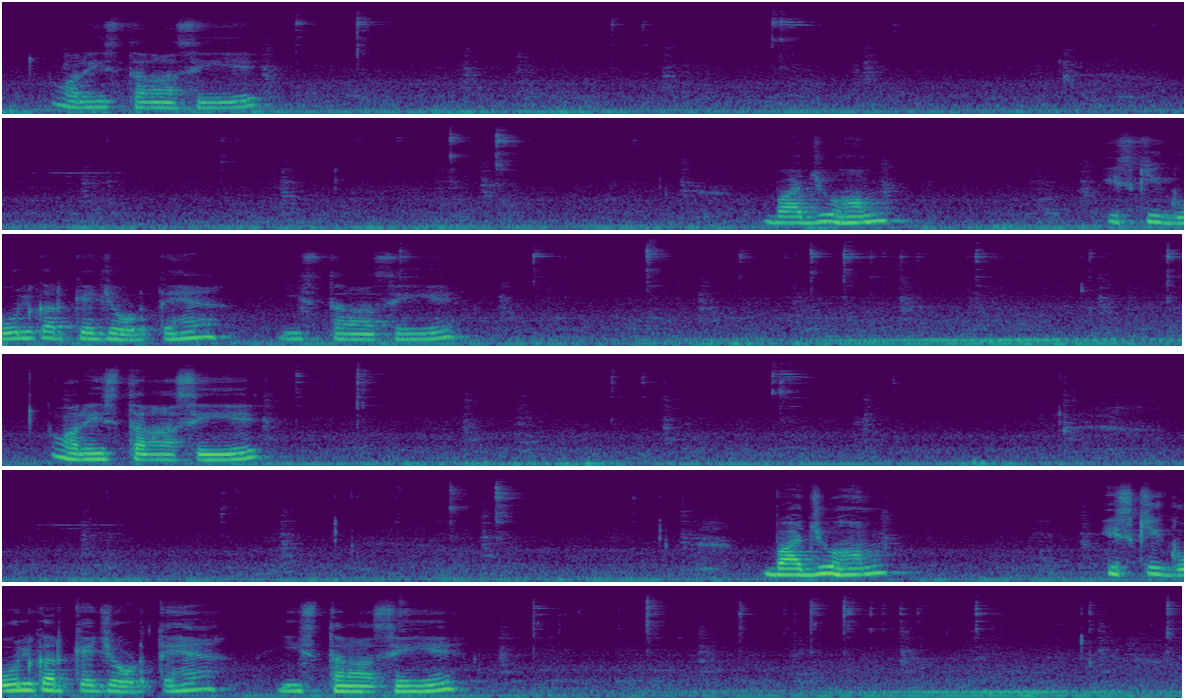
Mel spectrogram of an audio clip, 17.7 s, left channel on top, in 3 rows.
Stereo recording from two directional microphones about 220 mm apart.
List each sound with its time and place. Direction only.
0.3 s speech: 50° right (ahead or behind)
9.7 s speech: 50° right (ahead or behind)
11.4 s speech: 50° right (ahead or behind)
